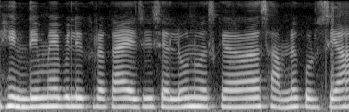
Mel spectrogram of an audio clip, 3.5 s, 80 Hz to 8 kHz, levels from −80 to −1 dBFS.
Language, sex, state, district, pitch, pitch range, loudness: Hindi, female, Bihar, Purnia, 220 Hz, 220-230 Hz, -14 LUFS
